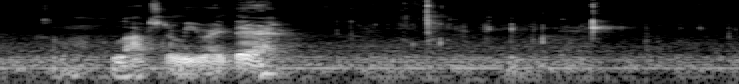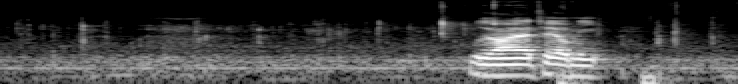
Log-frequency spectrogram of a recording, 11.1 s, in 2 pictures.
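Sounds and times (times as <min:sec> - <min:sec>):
close chewing of soft food: 0:02.4 - 0:11.0.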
